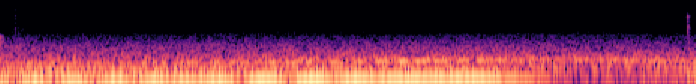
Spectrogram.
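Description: A truck engine rumbles low and steady, then dies down.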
